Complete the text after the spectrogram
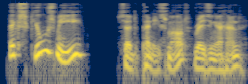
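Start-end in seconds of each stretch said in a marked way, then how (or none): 0.1-1.0 high-pitched, rising interjection; high querying professor; polite interruption. Acted. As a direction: cut in politely with a lifted voice. Penny Smart interrupts.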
